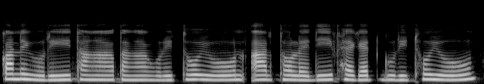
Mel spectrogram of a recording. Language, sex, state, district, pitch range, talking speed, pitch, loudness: Chakma, female, Tripura, Unakoti, 205-225 Hz, 135 wpm, 215 Hz, -18 LUFS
